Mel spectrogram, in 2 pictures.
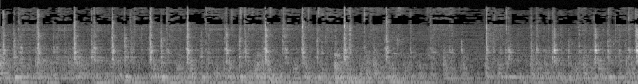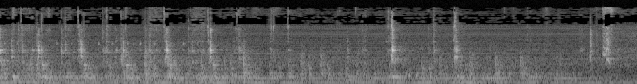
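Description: Hydraulic cam bearing installer pulling a cam bearing into its bore in a small-block Chevy block: a steady low running sound with rapid, irregular clicking throughout, easing slightly near the end as the bearing seats.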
